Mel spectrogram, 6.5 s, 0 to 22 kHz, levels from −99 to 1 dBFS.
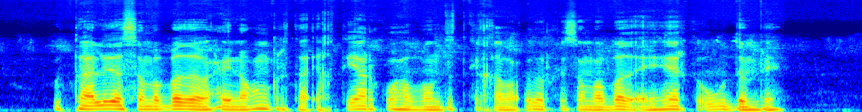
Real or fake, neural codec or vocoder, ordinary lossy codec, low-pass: fake; vocoder, 44.1 kHz, 128 mel bands every 512 samples, BigVGAN v2; none; none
